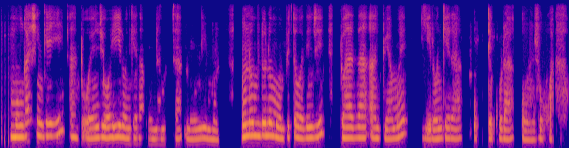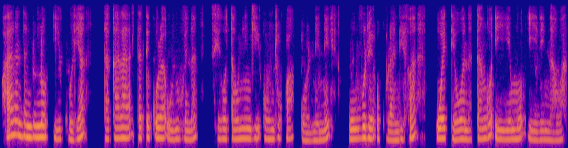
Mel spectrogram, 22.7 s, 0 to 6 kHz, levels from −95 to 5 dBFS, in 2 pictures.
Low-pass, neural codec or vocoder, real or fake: 5.4 kHz; none; real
